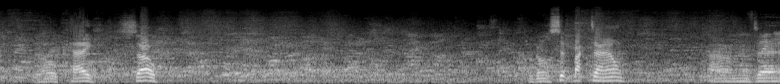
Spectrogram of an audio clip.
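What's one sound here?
Diners chatter and murmur all around in a busy room.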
